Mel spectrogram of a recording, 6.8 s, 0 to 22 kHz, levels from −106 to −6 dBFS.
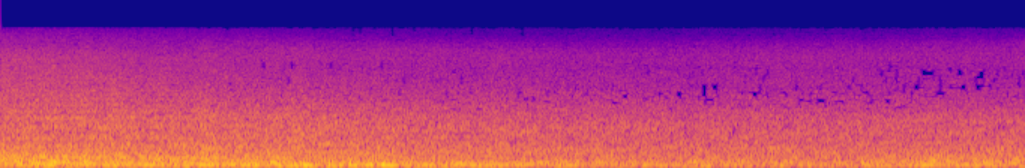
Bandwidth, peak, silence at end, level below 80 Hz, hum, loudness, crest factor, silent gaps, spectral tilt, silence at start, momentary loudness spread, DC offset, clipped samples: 9.8 kHz; -12 dBFS; 0 s; -36 dBFS; none; -28 LUFS; 14 dB; none; -7.5 dB/octave; 0 s; 9 LU; under 0.1%; under 0.1%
